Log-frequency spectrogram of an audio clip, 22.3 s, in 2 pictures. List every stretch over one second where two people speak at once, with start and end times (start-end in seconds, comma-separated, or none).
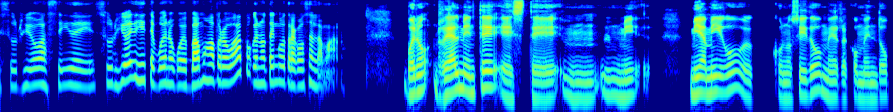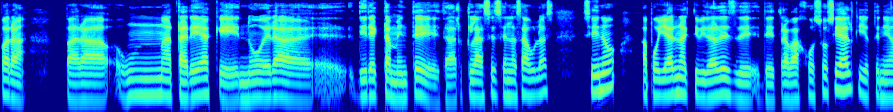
none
